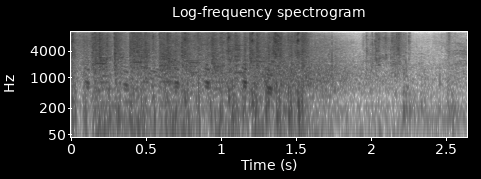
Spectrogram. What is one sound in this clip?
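Explosions boom and roar nearby.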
